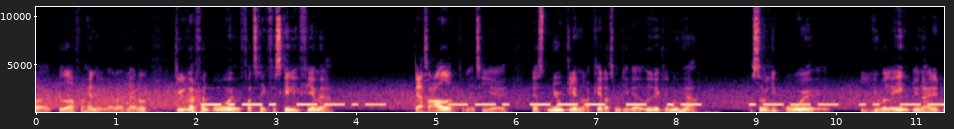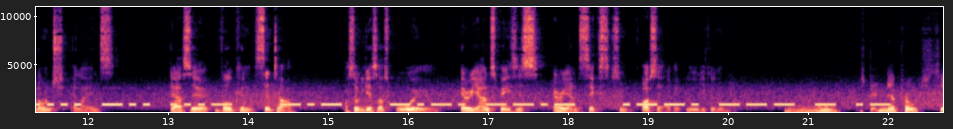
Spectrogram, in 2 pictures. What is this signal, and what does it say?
Morse code, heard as a keyed tone, machine-sent, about 14 wpm, 850 Hz, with radio static and speech in Danish. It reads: CQ POTA JI7DV K CQ POTA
